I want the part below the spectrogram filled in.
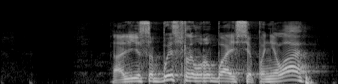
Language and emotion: Russian, angry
